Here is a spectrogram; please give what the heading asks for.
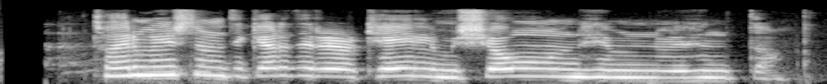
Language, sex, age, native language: Icelandic, female, 18-19, Icelandic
